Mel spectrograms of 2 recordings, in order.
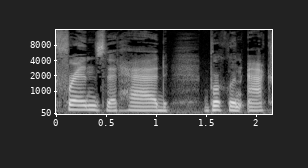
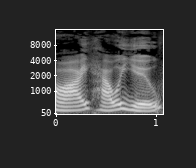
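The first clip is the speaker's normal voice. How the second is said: put-on heavy Brooklyn accent, put on; 2 semitones higher than usual. Speaker showing how they talk to a cousin on the phone, thick Brooklyn accent. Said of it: "suddenly you're talking like this".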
